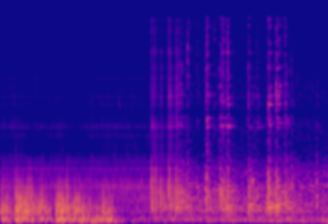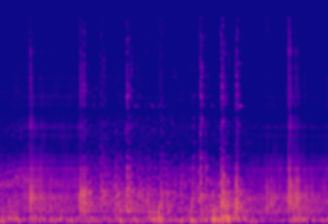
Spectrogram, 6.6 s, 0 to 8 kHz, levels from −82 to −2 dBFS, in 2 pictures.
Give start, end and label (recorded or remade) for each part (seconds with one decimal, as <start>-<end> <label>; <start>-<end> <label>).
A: 0.0-1.8 remade; 1.8-3.5 recorded; 3.5-4.1 remade; 4.1-5.8 recorded; 5.8-6.6 remade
